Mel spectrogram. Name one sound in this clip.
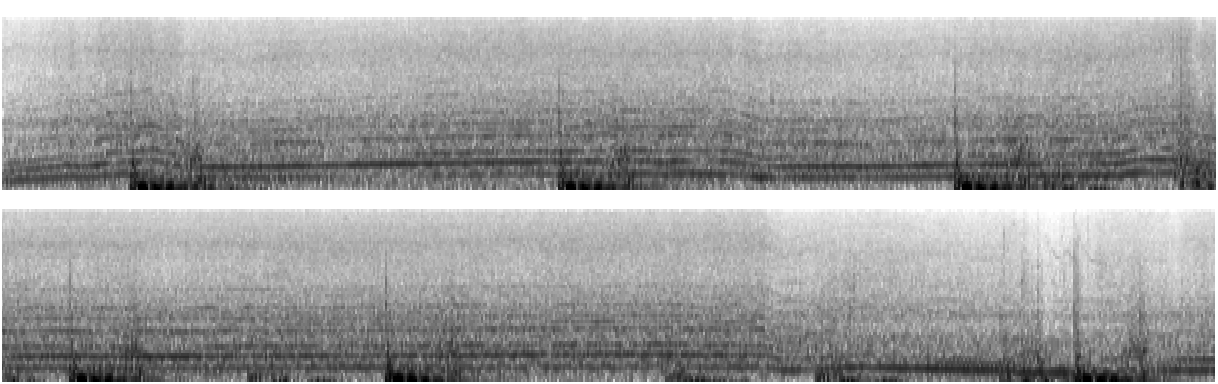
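A car's gearbox thumps as it shifts gears.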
